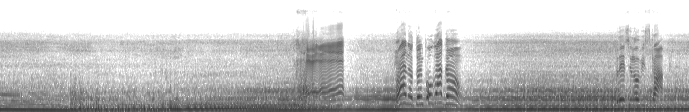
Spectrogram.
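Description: A motorcycle engine hums steadily and revs up and down close by.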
